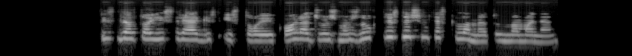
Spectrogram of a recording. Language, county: Lithuanian, Vilnius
